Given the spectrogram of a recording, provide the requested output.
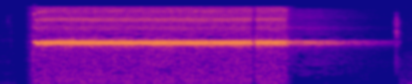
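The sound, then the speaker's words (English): A single loud, shrill whistle blast, blown to start a two-minute drill, held steady for over a second, then trailing off, followed by a tiny chirp at the end. No voices. “Blow the whistle? Blow the whistle.”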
